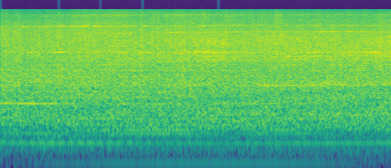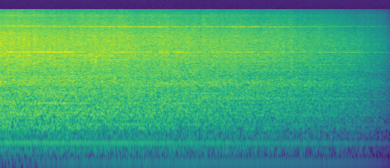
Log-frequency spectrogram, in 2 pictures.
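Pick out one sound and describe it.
A harvester engine roars steadily and slowly fades as the machine drives away.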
